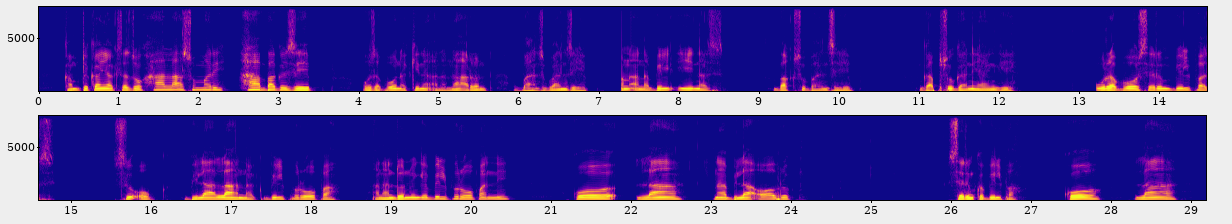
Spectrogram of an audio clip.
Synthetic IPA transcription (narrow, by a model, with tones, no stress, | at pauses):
ka˨mtə˦ka˦nja˨ksa˨zo˦kha˦la˦su˦ma˦ɾi˦ | ha˦ba˦ɡə˦ze˨˦b̚ | o˨za˨bo˦na˨ki˦na˦ʔa̰˨na˨na˦˨ɾo˦n | ɡ͡ba˨n˨si˨ɡ͡ba˦nze˨b̚ | na̰˨na˨bi˦li˦na˨s | ba˦ksu˦ba˨nze˨b̚ | ɡa˨psu˦ɡa˨n˦ja˨ŋɡi˨ | u˦ɾa˨bo˦se˨ɾi˦mbi˦lpa˨s | si˦ʔo̰˨k̚ | bi˨la˦˨la˦na˨kbi˦lpu˦ɾo˦pa˨ | a˨na˨ndo˨nmi˨ŋɡe˦bi˦lpu˦ɾo˦pa˨nːi˦ | ko˦ | la˦ | na˦˨bi˨la˦˨ʔo̰˦bɾə˦k̚ | se˨ɾi˦mkə˨bi˦lpa˨ | ko˦ | la˦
